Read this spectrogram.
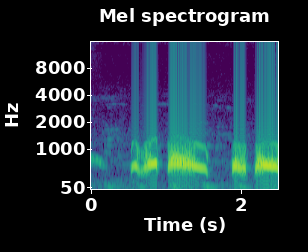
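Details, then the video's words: Spotted dove used as a decoy for training and luring wild birds, giving two phrases of a brief wavering coo then a longer level coo, deep and mellow, with faint low ticks in the background. "tiếng chim cu mồi thúc gù _ gáy gọi _ giọng hạp bổi _ kích là gáy _ tập mồi hiệu quả, cu cườm gáy"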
